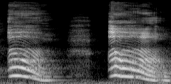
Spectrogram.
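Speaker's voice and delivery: put-on a toddler with fists clenched, grunting; frustrated toddler grunts. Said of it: "it may sound like this".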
